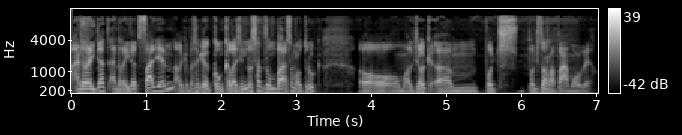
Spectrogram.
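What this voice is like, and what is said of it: Rural Catalan village accent. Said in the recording (Catalan): “tinc així accent de poble ... un català de poble”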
